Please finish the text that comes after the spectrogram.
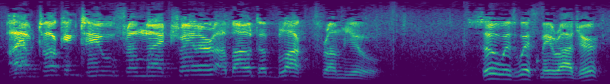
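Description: A man's voice: a little high, moderate pace, sharp tone. A domineering mad professor from a vintage radio thriller. He gives menacing orders in a hard, piercing voice with cold deliberation. The sound is dull, with some background noise. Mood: coolly menacing. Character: cold, commanding escaped madman posing as a professor. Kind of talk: old radio horror acting.

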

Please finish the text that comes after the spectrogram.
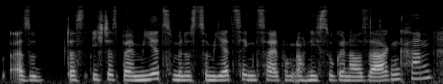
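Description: Eine junge Frau, die als Co-Gastgeberin locker mit ihrem Partner plaudert, zögernd und mit vielen Neuanfängen. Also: female voice, mid-range voice, fairly even intonation, brisk, darkish tone, no echo. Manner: hesitant, many restarts and fillers. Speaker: podcast co-host. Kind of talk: casual couple chat. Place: small camper van.

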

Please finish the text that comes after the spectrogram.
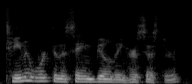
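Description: Male podcast co-host, mellow husky tone, reads listener emails dramatically. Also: medium pitch. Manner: reads with dramatic pauses, breaks off to react. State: sipping wine. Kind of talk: casual podcast chat, reading listener stories aloud.

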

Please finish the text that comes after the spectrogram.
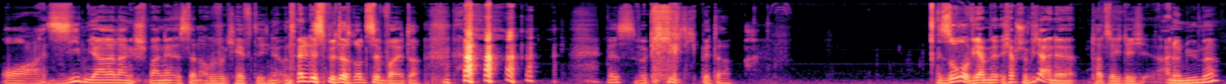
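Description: A man's voice: medium pitch, expressive, normal speed, long pauses, pushed and bright, no room sound. A man co-hosting a podcast, reading stories and chatting in a colloquial, amused way. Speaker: podcast co-host. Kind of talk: reading out listener stories and casual chat.

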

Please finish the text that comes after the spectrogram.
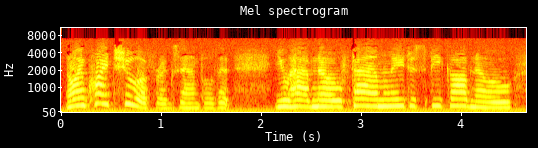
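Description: An actress playing a composed, grave police detective, explaining deliberately with pauses in old-time radio drama style. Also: female voice, a little high, lively intonation, close to an everyday voice. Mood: measured, insistent. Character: composed, grave female police detective breaking bad news. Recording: muffled vintage radio recording with hiss.

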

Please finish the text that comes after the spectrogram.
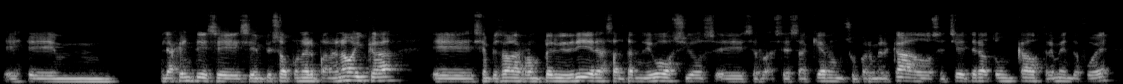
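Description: A young Argentine man in his twenties with a voice pitched a little high for a man. He talks as a podcast guest, telling a long story casually. He stops and restarts often, leaning on fillers as he gathers his thoughts. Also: flat delivery, moderate pace. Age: 20s. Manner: hesitant, many fillers and restarts while recounting.

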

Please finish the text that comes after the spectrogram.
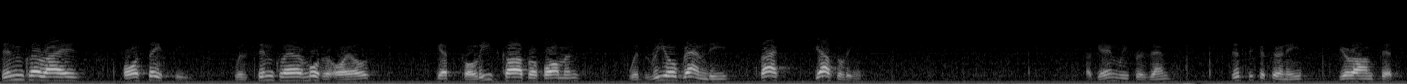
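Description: A male American announcer reads scripted 1930s radio copy. His delivery is formal and emphatic, with a husky edge. The recording is dull and muffled. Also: fairly high pitch, animated, measured pace, long pauses. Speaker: announcer and narrator.

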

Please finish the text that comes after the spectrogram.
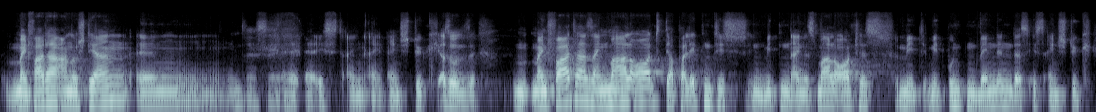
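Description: Hesitant French man, mellow tone. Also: medium pitch, slow, in a large hall. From France. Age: 40s. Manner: hesitant, searching for words with many fillers. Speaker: guest, education author. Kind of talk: conversational interview answers.

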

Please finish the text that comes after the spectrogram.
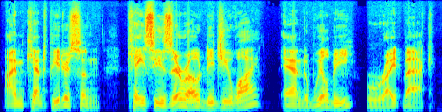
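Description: A man's voice: mid-range voice, sing-song, normal speed, a bit bright, husky, no room sound, clean studio sound. A man reading a scripted radio announcement as a podcast host.

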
